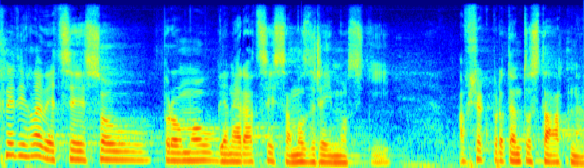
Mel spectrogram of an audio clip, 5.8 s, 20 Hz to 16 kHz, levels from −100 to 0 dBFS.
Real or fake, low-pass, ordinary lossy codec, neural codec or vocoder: real; 14.4 kHz; AAC, 96 kbps; none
